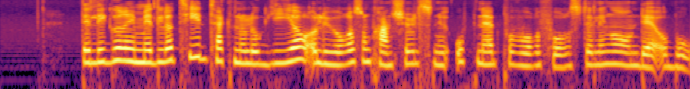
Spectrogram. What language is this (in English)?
Norwegian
